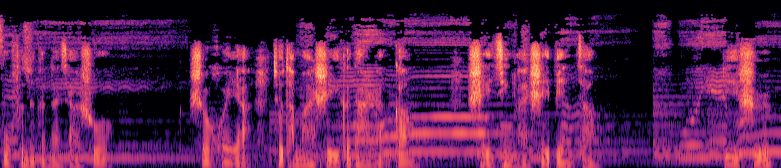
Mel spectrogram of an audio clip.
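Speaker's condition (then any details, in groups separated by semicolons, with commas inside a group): No condition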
